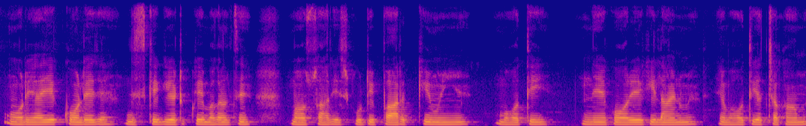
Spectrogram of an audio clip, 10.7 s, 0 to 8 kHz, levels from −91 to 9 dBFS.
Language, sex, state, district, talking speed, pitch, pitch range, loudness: Hindi, male, Uttar Pradesh, Varanasi, 175 wpm, 135 Hz, 135-140 Hz, -22 LUFS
